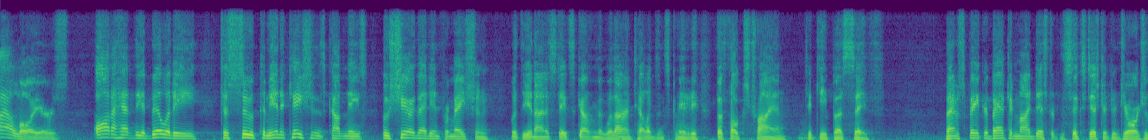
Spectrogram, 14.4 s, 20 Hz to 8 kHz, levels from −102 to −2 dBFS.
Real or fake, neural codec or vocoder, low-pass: fake; codec, 32 kHz, 1.9 kbps, SNAC; 7.2 kHz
